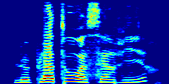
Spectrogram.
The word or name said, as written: plateau a servir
